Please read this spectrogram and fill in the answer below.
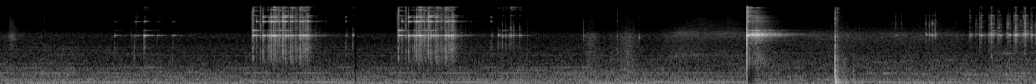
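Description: Hardened steel bearing balls and metal bearing parts clinking together in gloved hands as a ball bearing is assembled into a pulley. Two short rattly bursts of bright chinking come first. Past the middle there is a single sharp metallic click with a ringing tone, then a dull knock, all over a steady low hum.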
